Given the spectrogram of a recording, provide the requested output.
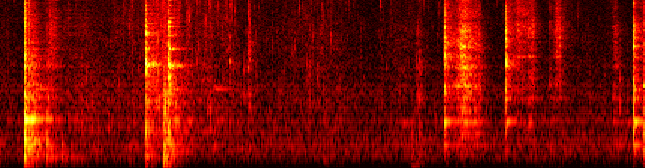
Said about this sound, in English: I have a nice salad bowl here, and I'm going to just put it right in.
